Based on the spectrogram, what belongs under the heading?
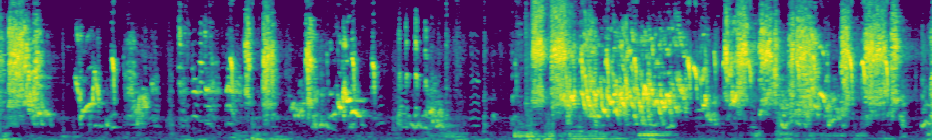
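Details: Breeding pair of budgerigars giving irregular high chirps at first, then breaking into a loud, sustained, dense warble of shrill twittering for the last three seconds.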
